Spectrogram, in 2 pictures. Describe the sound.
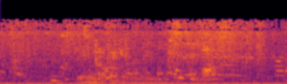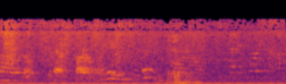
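A dog barks and yelps several times, the calls rising and falling irregularly over a steady low hum, with muffled voices mixed in.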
